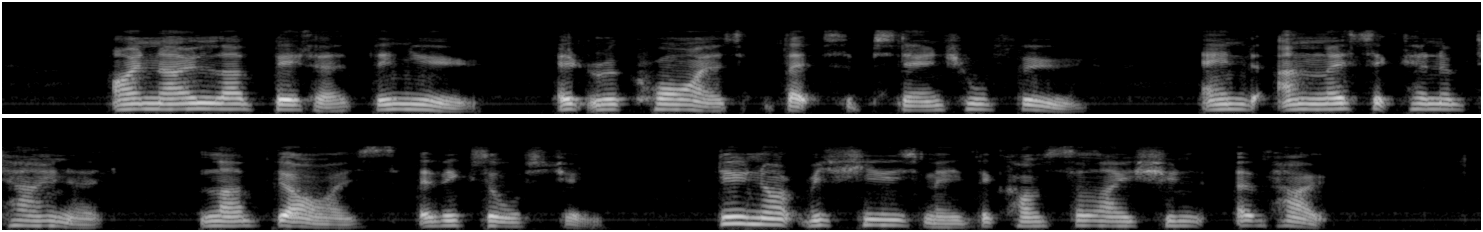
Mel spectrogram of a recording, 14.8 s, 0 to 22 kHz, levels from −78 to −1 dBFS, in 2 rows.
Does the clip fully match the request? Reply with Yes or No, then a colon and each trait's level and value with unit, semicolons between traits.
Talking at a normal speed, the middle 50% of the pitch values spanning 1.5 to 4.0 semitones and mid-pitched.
No: slow, 120 wpm; average, 2.9 semitones; medium, 175 Hz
